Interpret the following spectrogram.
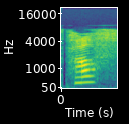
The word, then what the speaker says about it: puff: formal and deprecated terminology the picof Farid is sometimes colloquially pronounced as Puff or pick as in a 10 puff capacitor similarly Mike is sometimes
